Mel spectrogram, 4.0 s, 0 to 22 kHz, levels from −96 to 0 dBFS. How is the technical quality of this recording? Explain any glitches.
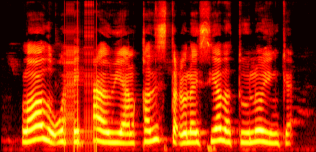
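One glitch affects the recording. From 0.80 to 1.20 s, just before "caawiyaan qaadista", the speech turns into a rigid metallic buzz at 50 Hz. This is robotic sound from repeated short buffers, likely from late audio being covered by looping 20 ms chunks over most of that stretch.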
